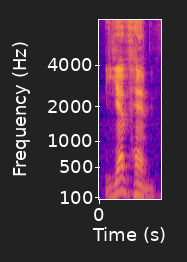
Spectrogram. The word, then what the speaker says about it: Yevhen: This is, how do you say, is it Jin? I don't know. Jin Kostic? Yevhen. Yevhen Kostic?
